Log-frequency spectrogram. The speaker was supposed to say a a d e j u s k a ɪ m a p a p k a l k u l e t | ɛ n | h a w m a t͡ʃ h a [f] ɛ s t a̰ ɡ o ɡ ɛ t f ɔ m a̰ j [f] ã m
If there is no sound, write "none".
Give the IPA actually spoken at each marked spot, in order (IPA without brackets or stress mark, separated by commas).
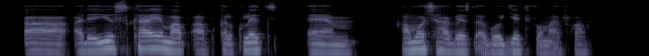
v, f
